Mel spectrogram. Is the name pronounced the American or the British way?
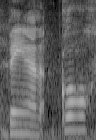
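British. The name is pronounced in a British manner. "that's more the British way"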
